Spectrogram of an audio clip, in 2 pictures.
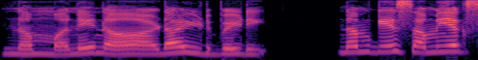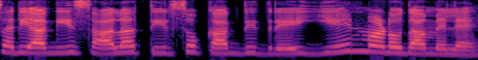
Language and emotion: Kannada, fearful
